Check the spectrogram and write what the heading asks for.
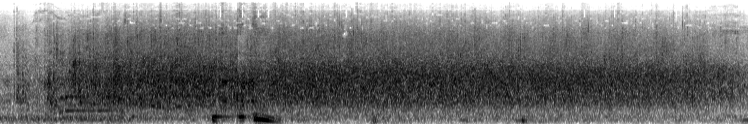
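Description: A burst of applause from a crowd, dense steady clapping at a loud level that holds evenly for several seconds before easing slightly at the end, with faint voices briefly showing through.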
